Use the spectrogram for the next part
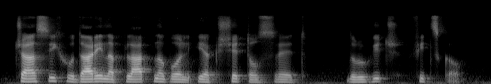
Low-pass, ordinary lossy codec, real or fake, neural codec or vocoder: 9.9 kHz; none; fake; codec, 24 kHz, 0.9 kbps, WavTokenizer, large speech release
